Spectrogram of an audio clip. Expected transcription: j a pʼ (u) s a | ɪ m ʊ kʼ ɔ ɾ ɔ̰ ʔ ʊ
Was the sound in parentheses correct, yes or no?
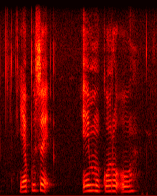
yes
